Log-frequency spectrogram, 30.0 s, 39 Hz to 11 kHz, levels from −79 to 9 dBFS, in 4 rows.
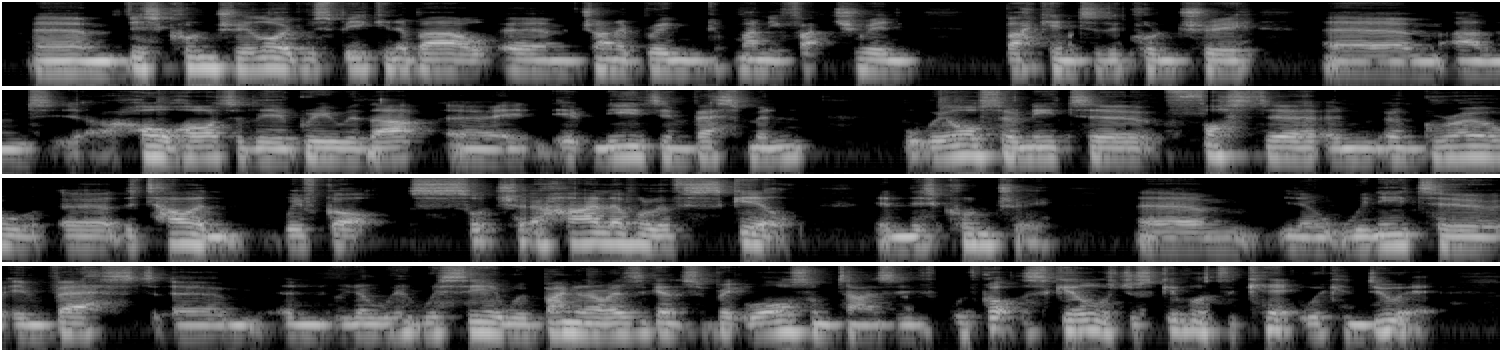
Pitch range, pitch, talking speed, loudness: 110-130 Hz, 115 Hz, 175 wpm, -22 LUFS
